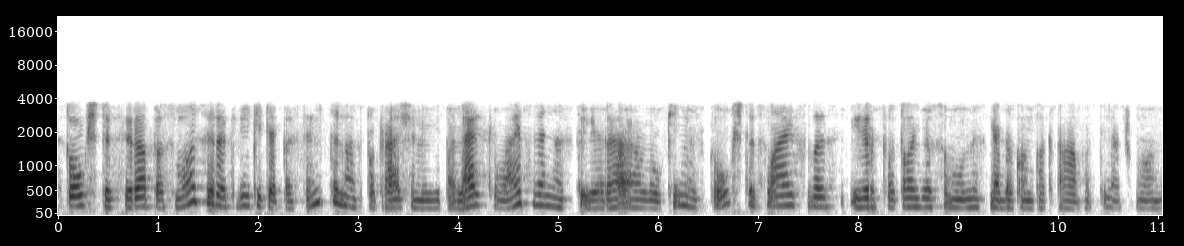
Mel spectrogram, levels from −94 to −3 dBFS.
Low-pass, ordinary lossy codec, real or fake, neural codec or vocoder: 3.6 kHz; Opus, 32 kbps; fake; codec, 44.1 kHz, 3.4 kbps, Pupu-Codec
